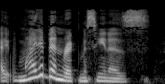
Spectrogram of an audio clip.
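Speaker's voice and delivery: usual speaking voice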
